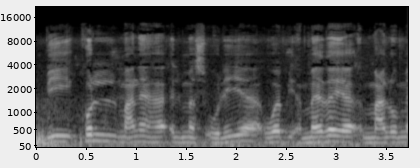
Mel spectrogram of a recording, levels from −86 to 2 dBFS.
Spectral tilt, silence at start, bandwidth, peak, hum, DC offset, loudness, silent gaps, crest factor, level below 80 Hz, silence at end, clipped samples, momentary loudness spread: -4 dB/octave; 0 s; 13.5 kHz; -10 dBFS; none; under 0.1%; -28 LUFS; none; 18 dB; -44 dBFS; 0 s; under 0.1%; 6 LU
